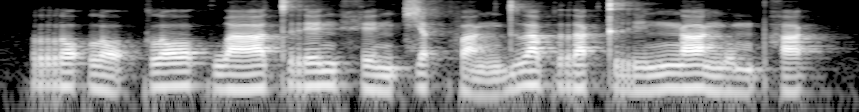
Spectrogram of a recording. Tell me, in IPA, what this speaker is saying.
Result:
rɔ˥˩ʔlɔ˨˩ʔklɔː˥˩ kwaː˦˥tre˥˩n he˧nt͡ɕa˦˥t̚fa˩˦ŋdɯ˥˩a̯ pra˥˩k̚tri˦˥n ŋaː˥˩ŋo˧mpʰa˦˥k̚

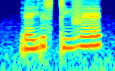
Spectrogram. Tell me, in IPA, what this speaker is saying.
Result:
ɾɛjɾɨs tivɛ

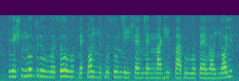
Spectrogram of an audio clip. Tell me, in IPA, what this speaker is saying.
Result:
ðeʃŋ͡mʊ ɡruβʊθo βoɡ͡bɛɡ͡bɔ ʎʊɓuθunzi xɛnzɛŋ͡maɡi paɓuβʊp ɛ ðɔʎɔlʲ

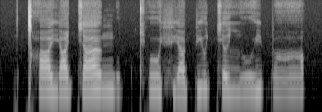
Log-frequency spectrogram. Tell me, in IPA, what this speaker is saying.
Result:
ǀʰɑjɑcaə̯ŋṳp cʰufʲɑpʲucə ʎṳjpɑ̤

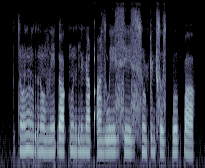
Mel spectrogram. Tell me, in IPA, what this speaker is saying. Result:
tõlũlrõːvẽː ɗɒkũrĩ ɳẽqʼæ̃zweːzseːz sũʈiɳsoz k͡pok͡pɒ

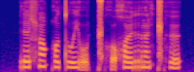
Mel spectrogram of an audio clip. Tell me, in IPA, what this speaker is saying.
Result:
ɾɪɬõqʷətʷə jo̰ǁʰo̰ χø rə̃ǁʰʏ

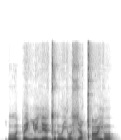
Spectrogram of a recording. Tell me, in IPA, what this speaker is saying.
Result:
lˠypɘʎy lʲœdu ɾujo zyqʼõjo

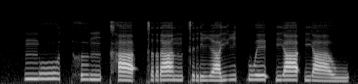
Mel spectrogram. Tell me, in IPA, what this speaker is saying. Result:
muː˥˩t̚hɯ˧ŋ kʰa˨˩ʔ tra˧ntri˩˦a̯ji˥˩t̚ we˥˩ʔ ja˥˩ʔja˨˩w

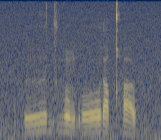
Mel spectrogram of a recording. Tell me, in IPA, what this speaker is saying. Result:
ʔɯːdʱõ boːɾoqʰo

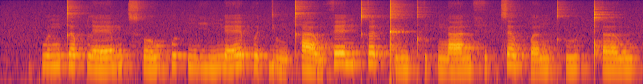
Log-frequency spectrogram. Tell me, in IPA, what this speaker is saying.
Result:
kʷɐ˧ŋt̪ɐ˧p̚ lɛː˨˥m t͡sʰo˨˥wpʊ˧k̚ŋiː˨ ŋɛː˨˥ pɵ˨t̚jʊ˨˩ŋ t̪ʰaː˨˩whɛː˥n kʰɐ˥t̚kʰɪ˨ŋpʰɪ˨k̚ ŋaː˨˥nhɪ˧k̚sɐ˥w pɐ˨˥ŋ kʰuː˨˥t̚pʰɐ˧w

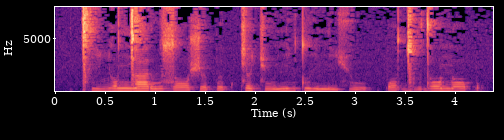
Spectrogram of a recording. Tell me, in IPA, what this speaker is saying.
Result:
ǀʰi˨ʎɔ˦ ŋ͡ǀa˦ɾu˨˦ zɔ˨ʃə˨pɵ˨p cə˦cu˨ni˦tʷi˦˨ ni˨çu˨ | pɔ˨ɡ͡ǀu˨d̪ɔ˦ nɔ˦p

